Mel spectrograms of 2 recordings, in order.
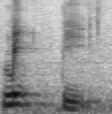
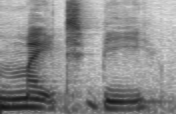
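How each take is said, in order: First: The T in might is cut off abruptly. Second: The T in might is fully released. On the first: The speaker calls it right. "silence the T, but put a ちっちゃい zi in the might" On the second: The speaker calls it wrong. "don't say might be"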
